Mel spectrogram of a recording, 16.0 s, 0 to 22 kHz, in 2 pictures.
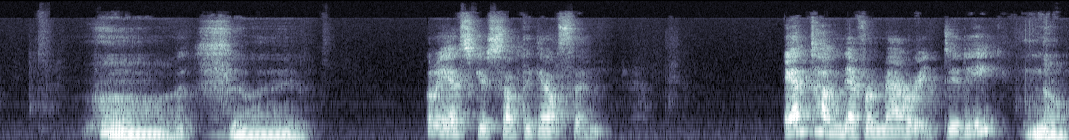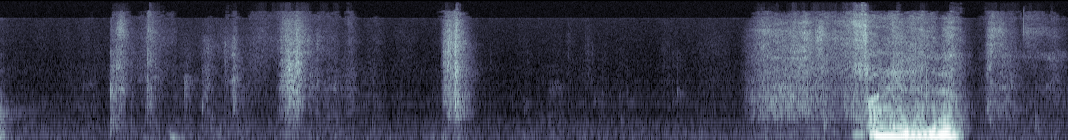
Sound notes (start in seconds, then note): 8.3 pauses 6 seconds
